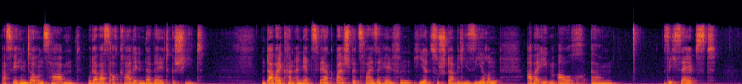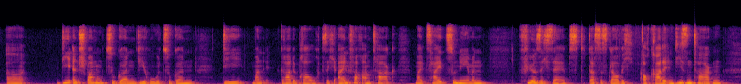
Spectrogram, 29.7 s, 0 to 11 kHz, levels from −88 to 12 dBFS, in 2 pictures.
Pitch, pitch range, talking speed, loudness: 160 Hz, 155-175 Hz, 125 wpm, -23 LUFS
